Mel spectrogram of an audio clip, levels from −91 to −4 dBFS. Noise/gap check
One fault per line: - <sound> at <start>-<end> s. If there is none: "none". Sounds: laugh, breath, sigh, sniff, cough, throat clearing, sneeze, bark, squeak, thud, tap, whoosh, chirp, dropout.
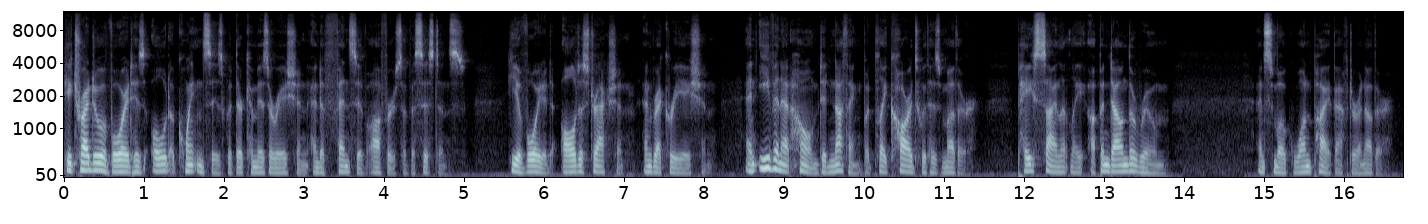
none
